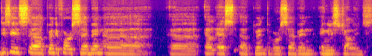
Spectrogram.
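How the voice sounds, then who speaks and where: A man speaks with a high pitch and fairly even intonation. His pace is moderate. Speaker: vlogger. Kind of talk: casual live chat with viewers. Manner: halting.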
